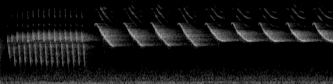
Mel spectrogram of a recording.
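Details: Canary song played to provoke other canaries into singing: a short fast buzzy trill, then a regular run of about eight loud descending swoops, repeated roughly every third of a second.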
